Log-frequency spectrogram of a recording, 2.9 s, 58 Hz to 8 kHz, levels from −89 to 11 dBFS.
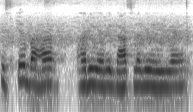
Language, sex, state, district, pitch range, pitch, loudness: Hindi, male, Uttar Pradesh, Lucknow, 180-195 Hz, 185 Hz, -15 LUFS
